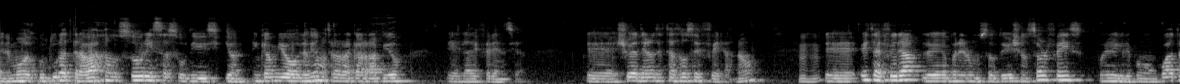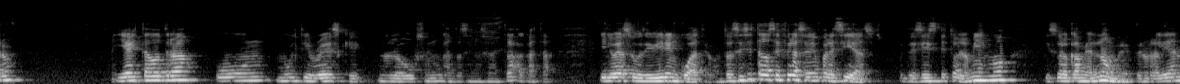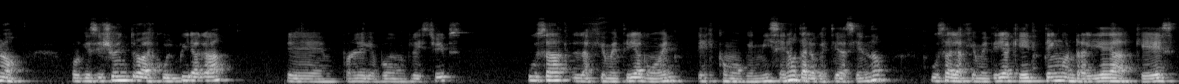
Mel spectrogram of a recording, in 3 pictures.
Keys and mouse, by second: 3.5 right click, 5.7 shift+d, 7.0 shift+d, 8.2 KP_Decimal, 10.0 ctrl+1, 19.8 a, 22.6 g, 25.6 g, 26.3 f, 28.5 f, 30.1 ctrl+z, 35.2 z.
